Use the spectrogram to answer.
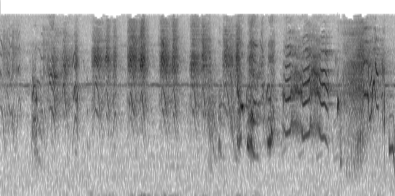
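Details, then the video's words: Yellow-rumped cacique chicks at the nest calling as adults arrive, close up: dense overlapping harsh squawks and chatters, high-pitched and continuous, with other birds in the background. "Yellow-Rumped Cacique. CU Calls From Chicks As Adults Arrive At Nest."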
